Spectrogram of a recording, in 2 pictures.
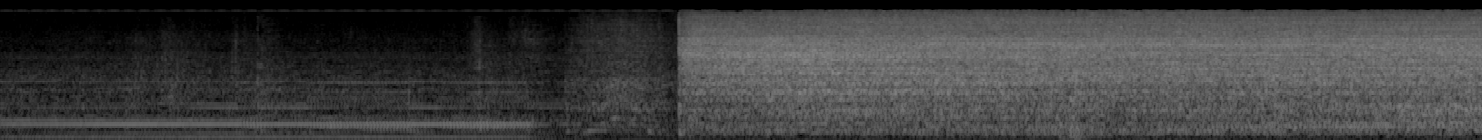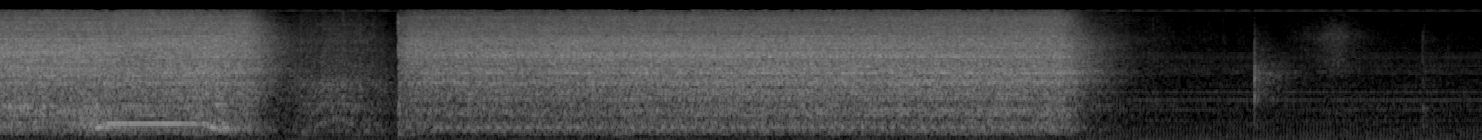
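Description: Loud steady hiss of rushing air in two long stretches, about five and three seconds, with a brief break between, after a low machine hum with a few steady tones at the start.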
